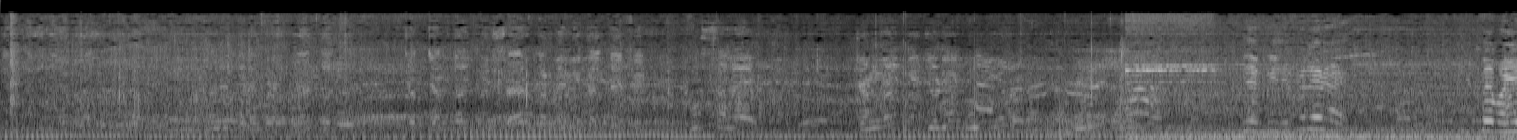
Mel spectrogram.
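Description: A motorcycle engine idles and runs close by.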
